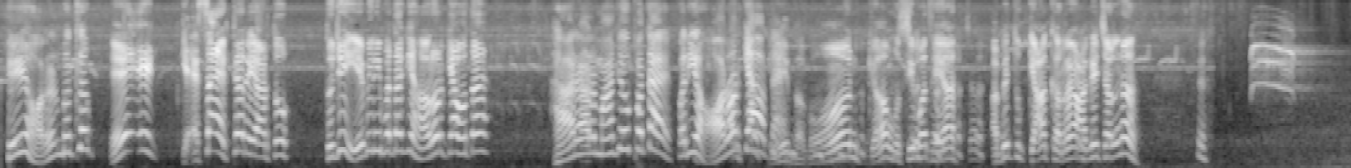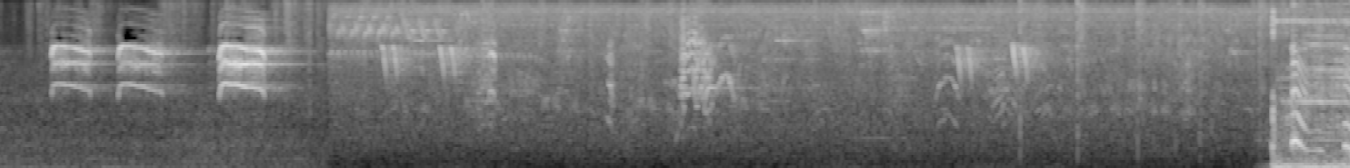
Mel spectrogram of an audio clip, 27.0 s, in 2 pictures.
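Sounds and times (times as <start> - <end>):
steady high hiss: 0.0 - 27.0
soft bird chirps: 4.4 - 6.2, 6.9 - 26.8
bird harsh calls: 11.3 - 13.2, 14.0 - 16.5.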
